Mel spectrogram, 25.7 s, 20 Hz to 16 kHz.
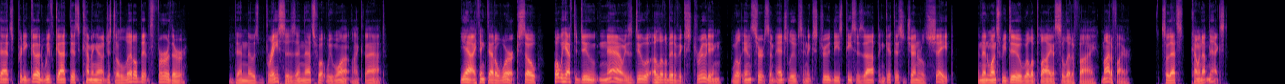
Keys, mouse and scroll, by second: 3.0 alt+click, 4.3 click, 5.8 Tab, 6.3-6.6 scroll down 2, 6.7 alt+a, 7.0 middle click, 11.3 scroll up 2, 11.6 shift+middle click, 19.7 middle click.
